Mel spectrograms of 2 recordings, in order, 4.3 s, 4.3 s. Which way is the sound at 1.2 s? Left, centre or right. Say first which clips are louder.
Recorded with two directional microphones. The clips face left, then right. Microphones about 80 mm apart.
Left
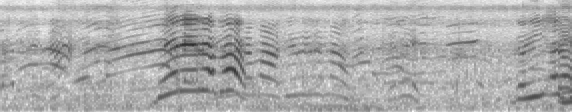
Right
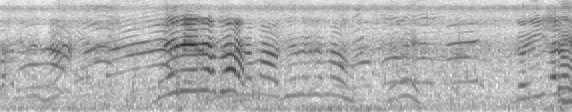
Left 1 dB; centre.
